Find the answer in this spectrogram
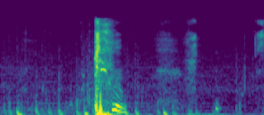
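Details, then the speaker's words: A single forceful adult sneeze close to a microphone during gaming, over in-game hoofbeats and horse sounds. "me damn I sneeze so hard my horse got scared how's that even freaking work out I'm sorry if that sounded like I literally sneezed right into the mic"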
